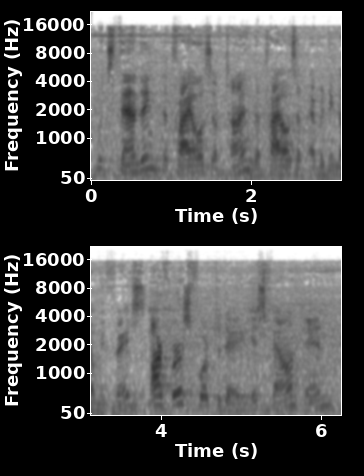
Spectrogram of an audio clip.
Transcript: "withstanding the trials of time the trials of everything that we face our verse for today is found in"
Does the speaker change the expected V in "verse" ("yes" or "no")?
yes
